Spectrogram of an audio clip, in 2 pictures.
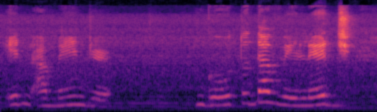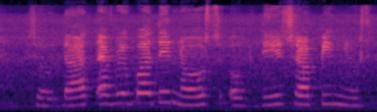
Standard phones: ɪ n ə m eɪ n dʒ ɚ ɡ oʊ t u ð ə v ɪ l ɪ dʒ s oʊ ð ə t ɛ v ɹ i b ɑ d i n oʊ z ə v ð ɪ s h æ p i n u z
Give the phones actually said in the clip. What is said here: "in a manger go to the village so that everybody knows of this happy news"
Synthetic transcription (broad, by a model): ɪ n ə m eɪ n dʒ ɚ ɡ oʊ t u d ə v ɪ l ɪ dʒ s oʊ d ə t ɛ v ɹ i b ɑ d i n oʊ s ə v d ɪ s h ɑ p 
